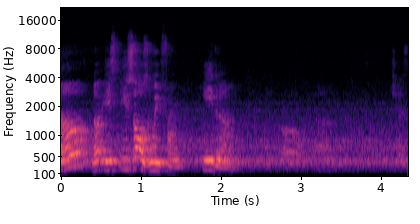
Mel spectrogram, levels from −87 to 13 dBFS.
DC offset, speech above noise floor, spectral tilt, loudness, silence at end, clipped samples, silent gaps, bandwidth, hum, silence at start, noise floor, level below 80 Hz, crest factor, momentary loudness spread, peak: under 0.1%; 21 dB; -4.5 dB/octave; -26 LUFS; 0 s; under 0.1%; none; 11.5 kHz; none; 0 s; -46 dBFS; under -90 dBFS; 18 dB; 23 LU; -10 dBFS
